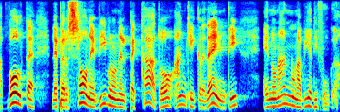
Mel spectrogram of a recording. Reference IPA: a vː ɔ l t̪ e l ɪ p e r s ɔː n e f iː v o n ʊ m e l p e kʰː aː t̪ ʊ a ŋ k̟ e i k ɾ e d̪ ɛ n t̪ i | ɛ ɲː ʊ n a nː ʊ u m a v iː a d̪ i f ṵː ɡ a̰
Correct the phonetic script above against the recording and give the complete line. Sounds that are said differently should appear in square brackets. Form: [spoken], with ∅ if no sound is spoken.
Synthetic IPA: a vː ɔ l t̪ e l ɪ p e r s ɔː n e [v] iː v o n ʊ [n] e l p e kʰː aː t̪ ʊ a ŋ k̟ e i k ɾ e d̪ ɛ n t̪ i | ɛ [nː] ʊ n a nː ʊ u [n] a v iː a d̪ i f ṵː ɡ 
